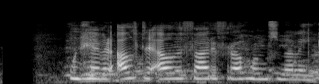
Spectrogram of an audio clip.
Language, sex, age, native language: Icelandic, female, 14, Icelandic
